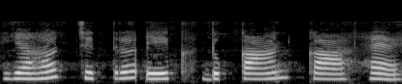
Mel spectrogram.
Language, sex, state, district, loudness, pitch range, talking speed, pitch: Hindi, female, Madhya Pradesh, Dhar, -17 LUFS, 255-285 Hz, 90 wpm, 265 Hz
